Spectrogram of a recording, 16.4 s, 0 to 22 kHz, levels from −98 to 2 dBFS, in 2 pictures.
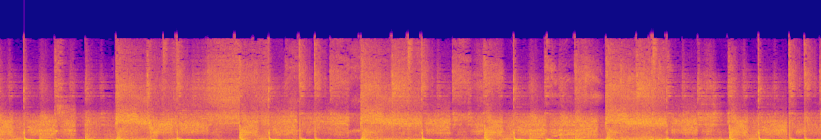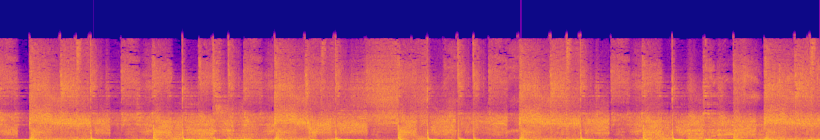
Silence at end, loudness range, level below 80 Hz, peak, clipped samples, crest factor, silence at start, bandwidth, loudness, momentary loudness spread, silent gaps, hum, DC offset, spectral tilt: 0 s; 0 LU; -14 dBFS; 0 dBFS; under 0.1%; 12 dB; 0 s; 17 kHz; -13 LUFS; 3 LU; none; none; under 0.1%; -3 dB/octave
